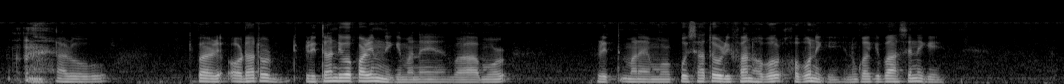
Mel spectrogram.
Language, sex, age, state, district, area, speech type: Assamese, male, 18-30, Assam, Darrang, rural, spontaneous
